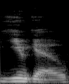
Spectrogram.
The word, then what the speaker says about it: Yugo: They say Yugo. That's how the name's pronounced.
